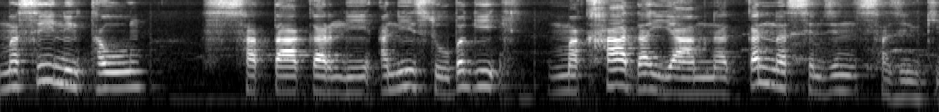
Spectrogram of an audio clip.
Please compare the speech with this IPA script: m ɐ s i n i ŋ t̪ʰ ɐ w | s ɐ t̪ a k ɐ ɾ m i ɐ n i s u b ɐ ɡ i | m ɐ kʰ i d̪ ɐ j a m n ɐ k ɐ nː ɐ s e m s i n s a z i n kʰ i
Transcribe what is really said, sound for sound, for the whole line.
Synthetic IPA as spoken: m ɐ s i n i ŋ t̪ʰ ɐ w | s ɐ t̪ a k ɐ ɾ n i ɐ n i s u b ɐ ɡ i | m ɐ kʰ a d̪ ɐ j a m n ɐ k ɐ nː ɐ s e m z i n s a z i n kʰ i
